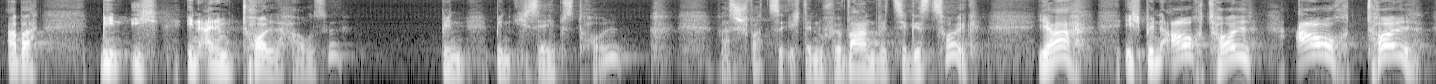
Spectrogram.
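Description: Pompous old schoolmaster, shrill and spluttering; male reader puts him on, husky edge. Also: sing-song, measured pace, fairly bright tone, full character voice. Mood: raving.

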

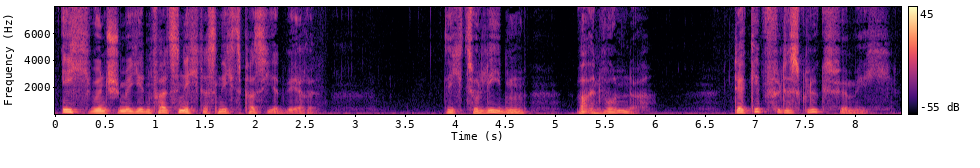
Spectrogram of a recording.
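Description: Brief: male reader doing an earnest, lovesick older man in an audiobook; low, husky, half-whispered lines. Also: very animated, a little slow, pauses often, mellow, dry recording, studio quality, heavily acted.

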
